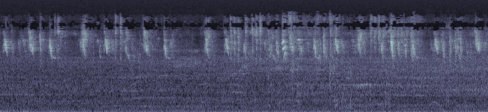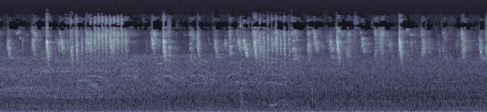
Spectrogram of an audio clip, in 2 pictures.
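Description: Small birds chirping over and over, short quick calls throughout, over a low steady rumble.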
